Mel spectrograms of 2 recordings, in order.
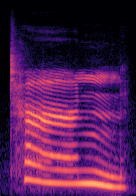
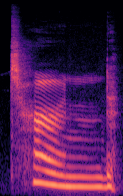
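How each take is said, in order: First: "Turned" stretched, with the final sound set apart. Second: Said in the usual way. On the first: Shown as a demonstration. Teacher spelling by sound, "Turned" slowly segmented. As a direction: hold the middle of "Turned", detach the ending. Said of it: "That's a multi-letter phonogram". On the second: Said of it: "The next column".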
